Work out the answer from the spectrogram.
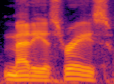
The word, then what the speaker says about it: in medias res: spelled phonetically, which means I spelled it M-A-D-I-A-S as opposed to M-E-D. It's in medias, like in the middle of things, and I just didn't put that together. So Medias Res was my like online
